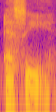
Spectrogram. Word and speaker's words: Se: Inside the Macedonian cosmic egg geoglyph sits a symbol representing the all-seeing, all-sustaining cosmic god called Se, just S-E. It's pronounced Se.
